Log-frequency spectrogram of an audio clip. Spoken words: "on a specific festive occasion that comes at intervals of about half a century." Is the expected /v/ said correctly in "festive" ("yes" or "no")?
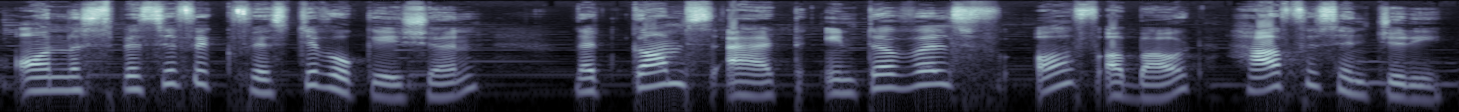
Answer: yes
